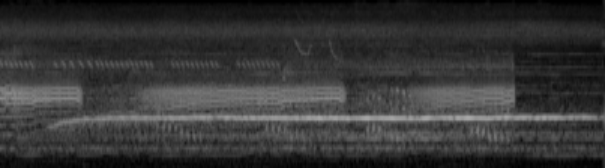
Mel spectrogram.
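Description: Red-eyed green frog (Litoria chloris) calling to attract a mate: three drawn-out calls in a row that stop a little after three seconds in. A steady high tone fades in beneath them about a third of a second in.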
